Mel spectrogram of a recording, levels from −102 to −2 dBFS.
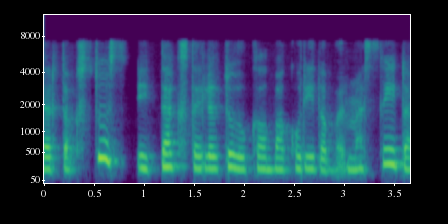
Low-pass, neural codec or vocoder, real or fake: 7.2 kHz; codec, 16 kHz, 0.8 kbps, ZipCodec; fake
